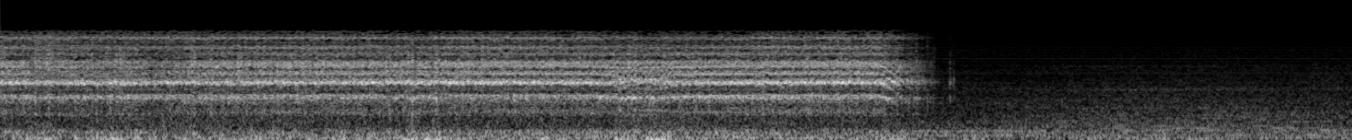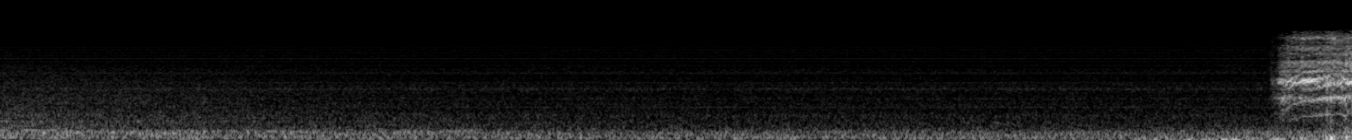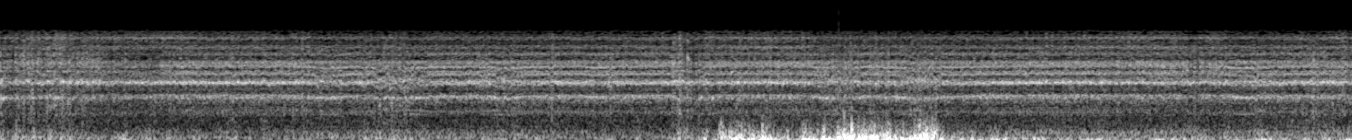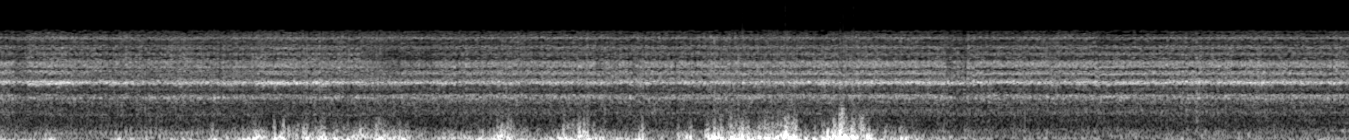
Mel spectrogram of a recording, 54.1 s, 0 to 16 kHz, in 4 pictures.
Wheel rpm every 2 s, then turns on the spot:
160, 160, 160, 160, 90, 0, 0, 0, 0, 0, 0, 0, 0, 110, 160, 160, 160, 160, 160, 160, 160, 160, 160, 160, 160, 160, 160.
none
